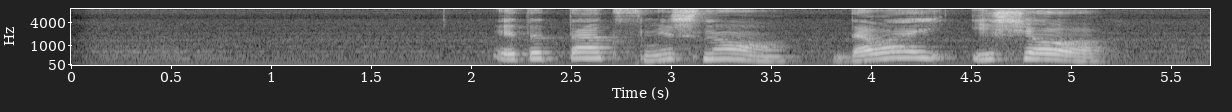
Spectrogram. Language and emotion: Russian, positive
